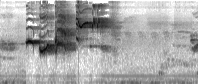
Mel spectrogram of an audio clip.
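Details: Orange-headed thrush song meant to lure quiet birds into singing. A two-second rush of bright whistles climbing into very high, shrill notes, followed by near silence and a short closing whistle.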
